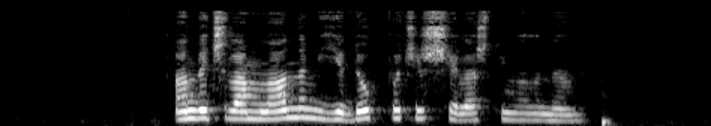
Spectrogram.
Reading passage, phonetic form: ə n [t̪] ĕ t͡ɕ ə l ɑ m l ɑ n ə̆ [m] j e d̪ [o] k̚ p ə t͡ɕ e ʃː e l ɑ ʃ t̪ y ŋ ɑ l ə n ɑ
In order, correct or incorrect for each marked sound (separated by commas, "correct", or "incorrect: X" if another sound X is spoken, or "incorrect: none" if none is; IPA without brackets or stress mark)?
incorrect: d̪, correct, correct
